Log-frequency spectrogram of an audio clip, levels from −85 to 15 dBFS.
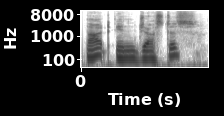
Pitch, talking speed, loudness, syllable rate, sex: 130 Hz, 140 wpm, -15 LUFS, 5.0 syllables/s, male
